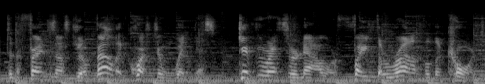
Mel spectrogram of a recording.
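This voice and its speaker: A man's voice: on the high side, animated, a little fast, over loud music, lightly acted. A man voicing a stern, condescending animal prosecutor with a formal, haughty manner in an audio drama. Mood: challenging.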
